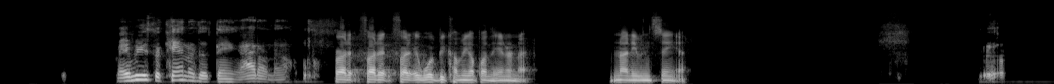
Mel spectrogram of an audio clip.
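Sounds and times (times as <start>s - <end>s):
speech: 1.2s - 5.4s, 6.1s - 7.0s, 9.8s - 10.2s
burp: 9.8s - 10.2s.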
